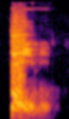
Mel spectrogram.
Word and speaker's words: polo: So we can take an example is polo in this sentence. Polo is pronounced open, broad, e pollo. So polo is pole, for example, North Pole, el Polo Nord, and pollo, which is chicken, is pollo.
